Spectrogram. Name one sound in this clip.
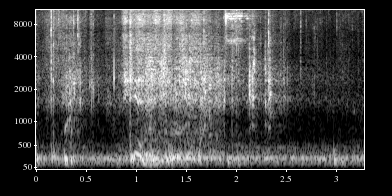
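A wooden crate smashes and splinters.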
